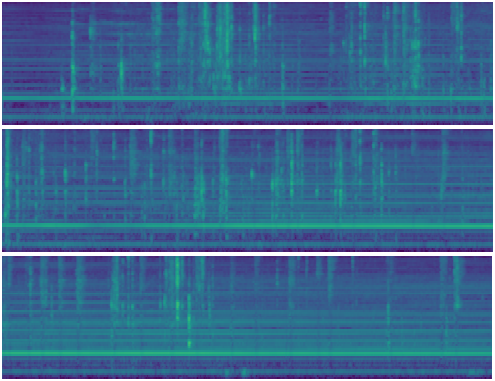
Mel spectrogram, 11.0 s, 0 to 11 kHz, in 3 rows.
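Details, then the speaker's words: USB vacuum pump for 3D-printer filament storage bags, running while sealing a bag; a quiet, steady hum with a constant mid-pitched tone and light ticking, which is normal running. "You also hear the noise, how loud it is. It's decent."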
